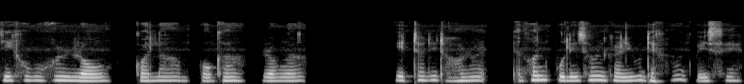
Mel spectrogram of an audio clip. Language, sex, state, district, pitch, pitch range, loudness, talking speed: Assamese, male, Assam, Sonitpur, 175 Hz, 170-190 Hz, -19 LUFS, 95 wpm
